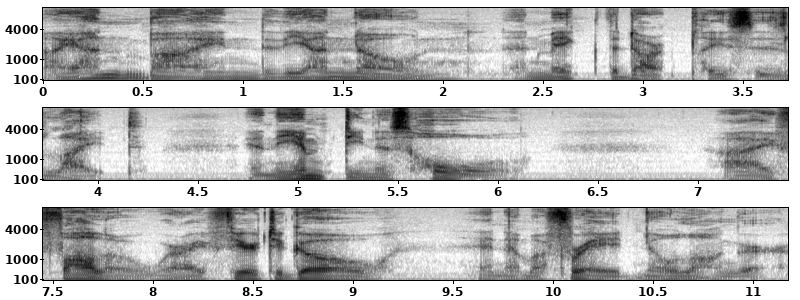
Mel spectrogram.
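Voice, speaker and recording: A man's hoarse, put-on character voice, very deep and low in pitch, at a fairly slow pace over clear background noise. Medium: read story. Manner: calm, serene.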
